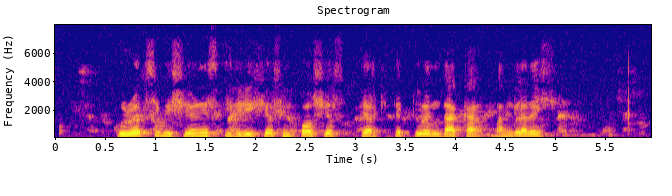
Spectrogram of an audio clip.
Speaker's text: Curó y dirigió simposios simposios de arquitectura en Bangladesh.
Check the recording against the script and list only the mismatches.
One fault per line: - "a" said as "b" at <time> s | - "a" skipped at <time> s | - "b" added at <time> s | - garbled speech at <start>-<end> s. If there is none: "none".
- "exhibiciones" added at 0.8 s
- "simposios" skipped at 2.9 s
- "Daca" added at 3.9 s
